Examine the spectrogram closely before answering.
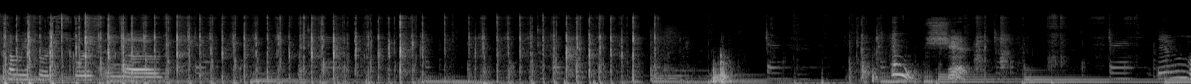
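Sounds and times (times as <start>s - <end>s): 
tarot deck being shuffled as cards jump out: 0.0s - 6.9s, 8.5s - 8.9s, 9.6s - 11.0s
speech: 0.1s - 1.9s, 9.4s - 9.9s.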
